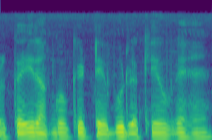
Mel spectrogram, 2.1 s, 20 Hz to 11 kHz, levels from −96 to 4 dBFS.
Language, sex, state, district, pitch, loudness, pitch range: Hindi, male, Jharkhand, Deoghar, 105 Hz, -14 LUFS, 100-110 Hz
